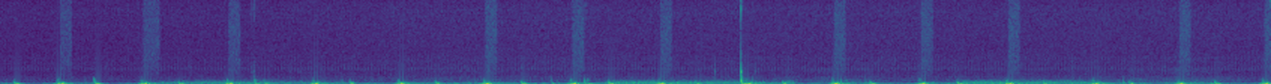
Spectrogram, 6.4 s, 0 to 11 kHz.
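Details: Own heartbeat after intense exercise with heavy breathing, reported at 134 bpm and audible without the microphone at first: fast, regular pounding at about 135–140 a minute; sinus tachycardia.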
